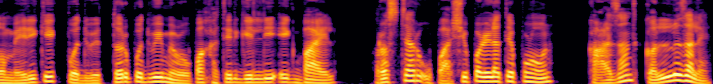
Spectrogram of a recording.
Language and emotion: Goan Konkani, sad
